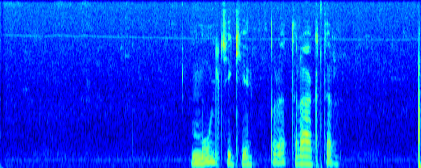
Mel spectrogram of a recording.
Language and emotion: Russian, sad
